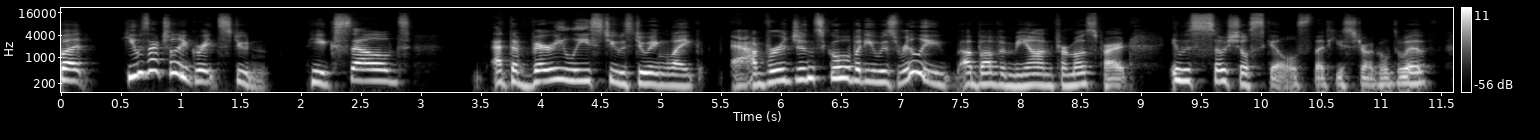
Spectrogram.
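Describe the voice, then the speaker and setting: A woman's speech proceeds at a moderate pace, her pitch rising and falling in a typical way, with little behind her but a quiet background. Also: medium pitch for a woman. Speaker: true crime podcast host. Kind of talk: casual chat. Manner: animated.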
